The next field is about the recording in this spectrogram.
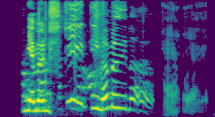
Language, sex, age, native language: Icelandic, male, 11, Icelandic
